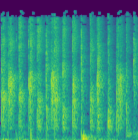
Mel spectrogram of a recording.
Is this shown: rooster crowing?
no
